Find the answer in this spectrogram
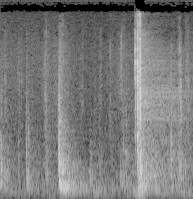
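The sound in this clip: A door being shut lands as a dull thunk, followed a little later by a second, sharper knock. Both are short impacts over a quiet background.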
